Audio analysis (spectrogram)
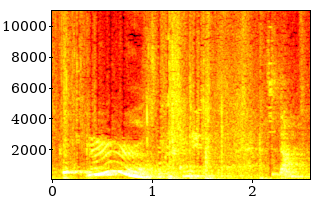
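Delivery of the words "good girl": squeaky praising a dog. Real, not acted.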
